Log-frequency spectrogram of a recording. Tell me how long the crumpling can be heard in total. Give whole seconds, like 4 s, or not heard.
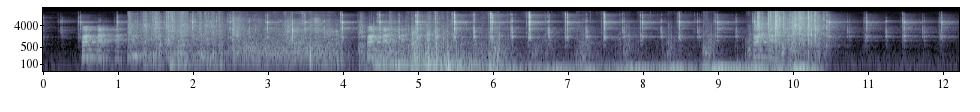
4 s.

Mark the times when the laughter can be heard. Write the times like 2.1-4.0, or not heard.
0.5-1.4, 4.3-5.0, 9.4-10.2.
